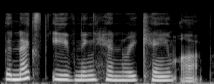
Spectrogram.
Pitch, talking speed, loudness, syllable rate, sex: 205 Hz, 170 wpm, -16 LUFS, 4.5 syllables/s, female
